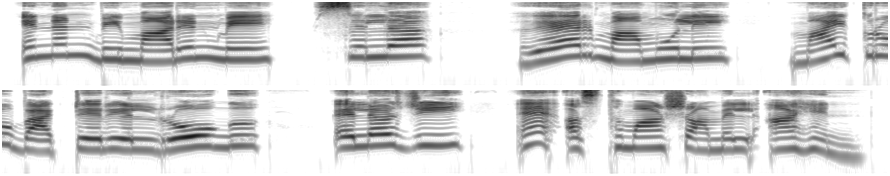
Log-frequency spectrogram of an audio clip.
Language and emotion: Sindhi, neutral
